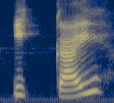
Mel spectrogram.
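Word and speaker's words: 一回: Our special pronunciation here is in the 1, 6, 8, and then 10. So ikkai, rokkai, hakkai, and jukkai.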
